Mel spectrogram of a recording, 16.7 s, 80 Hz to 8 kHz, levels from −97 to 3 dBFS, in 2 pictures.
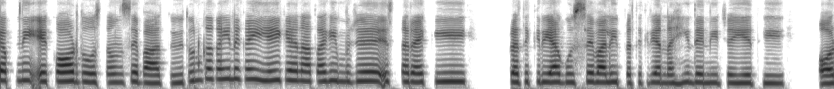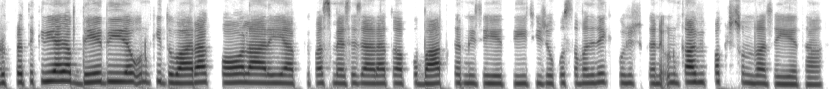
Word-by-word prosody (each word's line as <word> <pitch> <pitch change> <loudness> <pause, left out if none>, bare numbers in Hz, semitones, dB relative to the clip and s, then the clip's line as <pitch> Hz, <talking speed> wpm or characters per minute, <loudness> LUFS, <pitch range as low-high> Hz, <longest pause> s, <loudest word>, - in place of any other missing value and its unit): अपनी 290 0 +1
एक 265 - -6
और 270 0 +7
दोस्त 245 -2 -2
है 235 - -2
उनसे 240 +2 -1
बात 220 -2 +2
हुई 225 +1 -4
तो 270 - -8
उनका 295 +4 -2
कहीं 330 0 0
न 335 - 0
कहीं 325 -2 0
यही 290 +1 +3
कहना 285 -2 +2
था 265 - +3
कि 285 +1 -1
मुझे 270 +1 0
इस 255 - -5
तरह 255 -1 +2
की 260 +1 -1 0.4
प्रतिक्रिया, 250 0 +2
गुस्से 245 +1 +2
वाली 245 0 +4
प्रतिक्रिया 235 +1 -4
नहीं 225 +1 -3
देनी 230 -1 -2
चाहिए 225 +1 -2
थी 220 0 -6 0.4
और 215 +2 +5
प्रतिक्रिया 265 +2 +2
जब 215 - -9
दे 240 +3 +2
दी 260 +1 +1
या 255 - +4
उनकी 250 +2 -6
दोबारा 225 +1 +5 0.2
कॉल 235 +1 +4
आ 230 0 +6
रही 225 0 -2
है, 225 - +2
आपके 220 0 -4
पास 225 0 -4
मैसेज 215 +1 -5
आ 215 0 +2
रहा 215 - +1
है, - - -2
तो 220 - -2
आपको 215 +2 -5
बात 215 +1 +3
करनी 220 -1 -6
चाहिए 215 +1 -4
थी, 210 +2 -8
चीज़ों 210 +2 -9
को 230 - -10
समझने 220 +2 -5
की - - -38
कोशिश 220 -1 -8
करनी 215 0 -5
उनका 245 +2 +4
भी 245 0 -2
पक्ष 255 - -8
सुनना 220 -3 -3
चाहिए 195 -1 -5
था। 185 0 -8
235 Hz, 235 wpm, -20 LUFS, 220-260 Hz, 0.4 s, और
